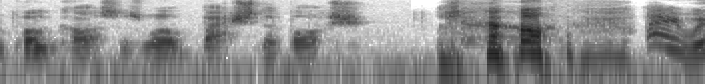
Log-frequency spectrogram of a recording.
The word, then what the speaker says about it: Bosch: He goes by the name Frederick Bosch. Boesch? No, Bossh. Oh. It's pronounced differently to Teutonians, but she's lived here her whole life.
